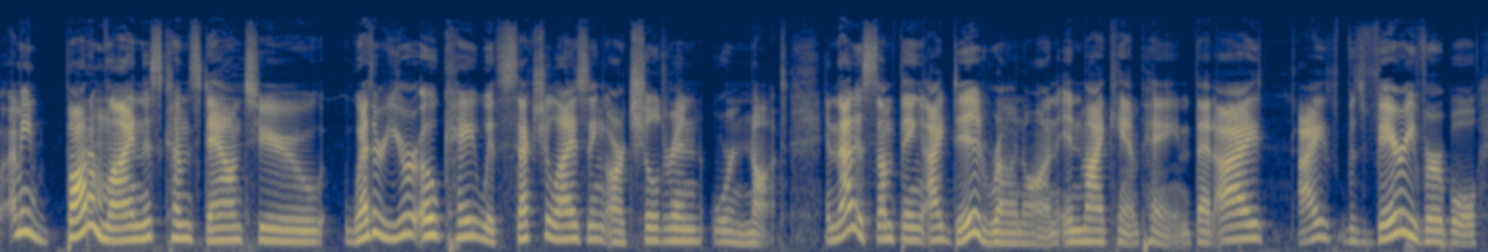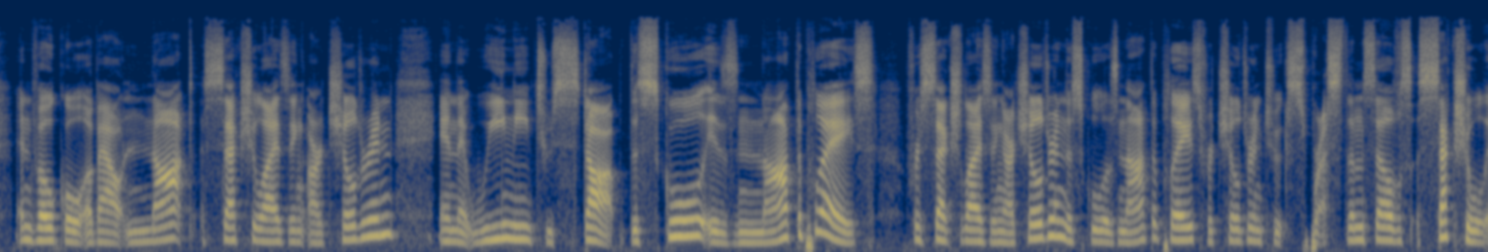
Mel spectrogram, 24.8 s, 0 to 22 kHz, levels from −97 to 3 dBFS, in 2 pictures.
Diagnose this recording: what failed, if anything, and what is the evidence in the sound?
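Compressed frames skipped in the codec stage: the speech jumps ahead at 7.73 s and again at 21.69 s. The loss sounds like one 23.2 ms frame, dropped or rejected by the decoder.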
